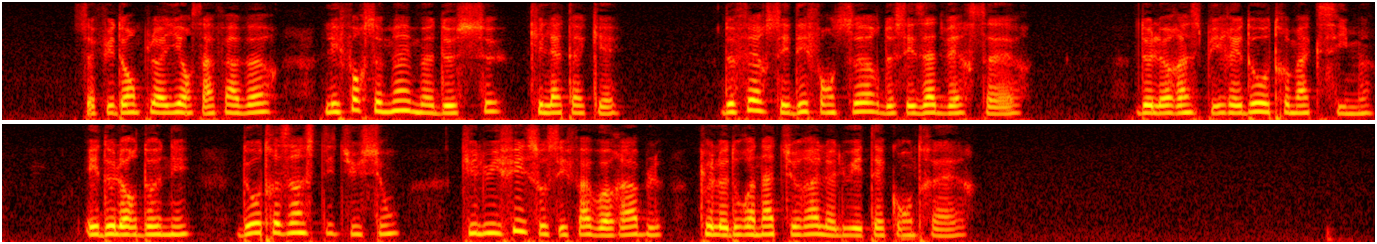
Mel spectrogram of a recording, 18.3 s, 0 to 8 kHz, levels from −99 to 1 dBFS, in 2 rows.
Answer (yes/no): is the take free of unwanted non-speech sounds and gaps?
yes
